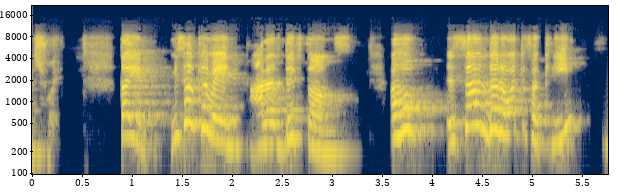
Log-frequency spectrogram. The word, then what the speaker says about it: diphthong: بص يا سيدي، الديفثونجز عامه كلمه ديف هي هنا البي اتش بنطقها ف ساوند، تمام؟ فبقول ديف وبعد كده thong، فاكرين هنا الساوند اللي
